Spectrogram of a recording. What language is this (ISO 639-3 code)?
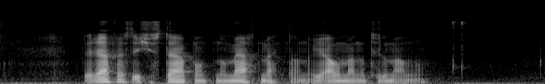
fao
